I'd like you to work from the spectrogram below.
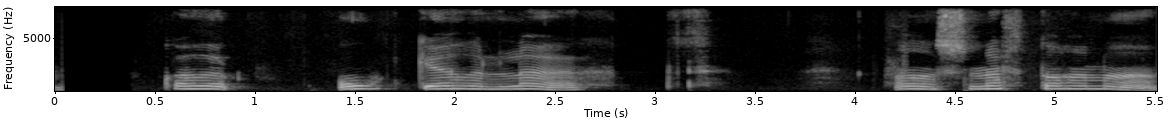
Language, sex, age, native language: Icelandic, male, 11, Icelandic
